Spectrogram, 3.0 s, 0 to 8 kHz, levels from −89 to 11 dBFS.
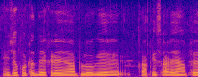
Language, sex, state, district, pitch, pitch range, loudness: Hindi, male, Chandigarh, Chandigarh, 155 Hz, 155-165 Hz, -15 LUFS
